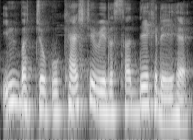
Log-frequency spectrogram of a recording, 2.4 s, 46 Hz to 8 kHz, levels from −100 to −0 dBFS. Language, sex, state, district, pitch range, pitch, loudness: Hindi, male, Uttar Pradesh, Saharanpur, 135-160 Hz, 150 Hz, -15 LUFS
